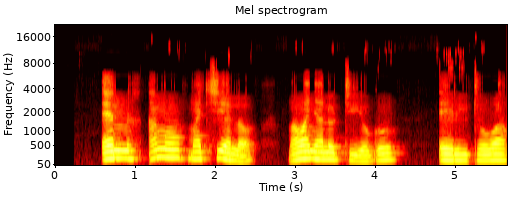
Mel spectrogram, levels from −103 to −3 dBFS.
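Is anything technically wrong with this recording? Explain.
Yes. Throughout the speech, the sound was likely squeezed through Bluetooth SBC compression at a very low bit allocation, consistent with roughly 64 kbps. SBC divides the signal into a handful of wide sub-bands and shares a small bit pool among them without modelling hearing, so the weak upper bands are starved and the rest coarsely quantised. The damage is heavy: treble drops out and flickers, while a gritty, aliased roughness clings to the speech.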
